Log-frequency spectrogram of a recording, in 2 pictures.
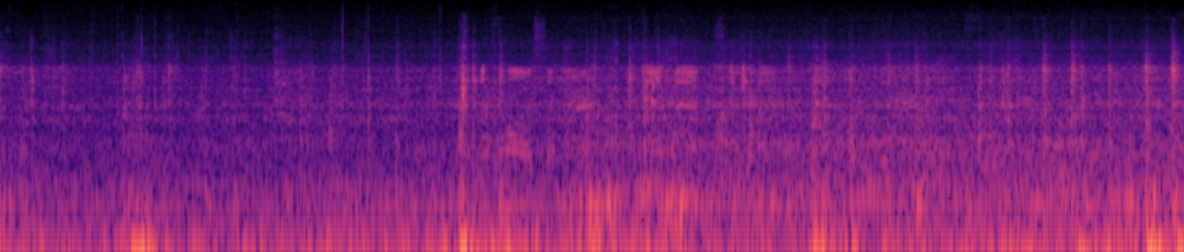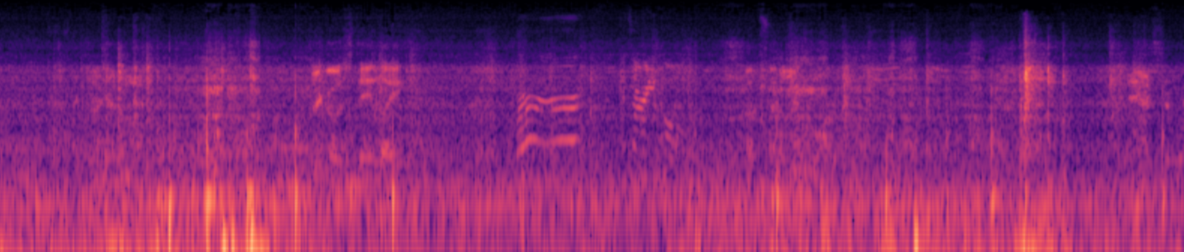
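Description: A small train rumbles and clatters along a track, echoing in a tunnel.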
